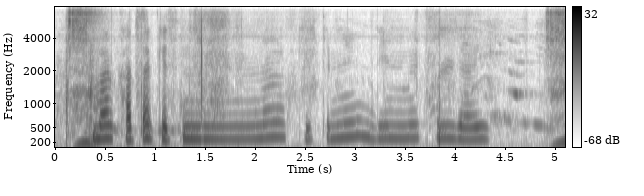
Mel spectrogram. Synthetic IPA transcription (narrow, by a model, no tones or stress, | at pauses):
ɦəmaɾkʰat̪akɪt̪ | nakɪt̪nid̪inmẽkʰʊld͡ʒaːe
